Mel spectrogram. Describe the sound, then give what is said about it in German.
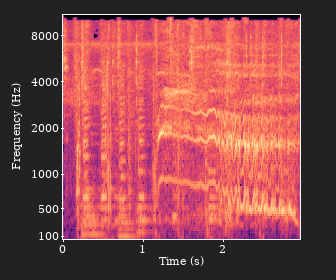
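A horse neighs loudly, a long quavering whinny that starts with a few sharp snorting bursts and then wavers downward for about two seconds. “Das Pferd.”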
